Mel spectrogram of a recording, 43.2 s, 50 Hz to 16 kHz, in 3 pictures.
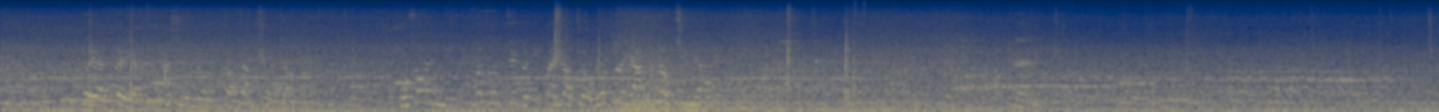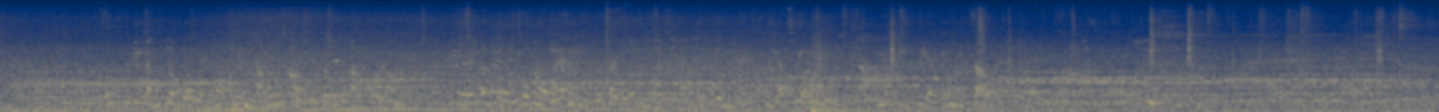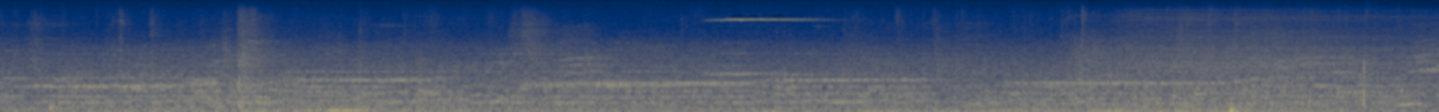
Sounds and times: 0.0s Traffic noise 43.1s

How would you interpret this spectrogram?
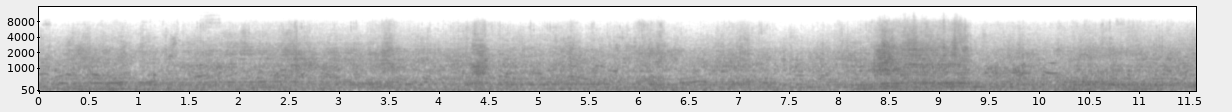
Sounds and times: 0.0s Open Modified Heat Races 11.5s

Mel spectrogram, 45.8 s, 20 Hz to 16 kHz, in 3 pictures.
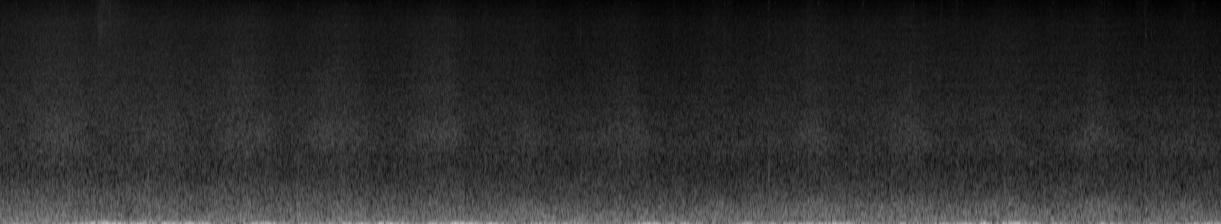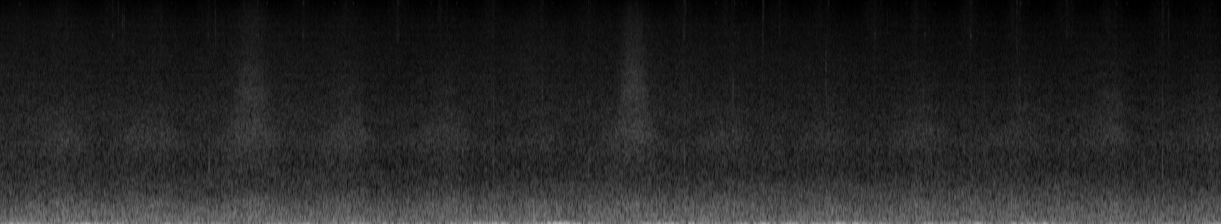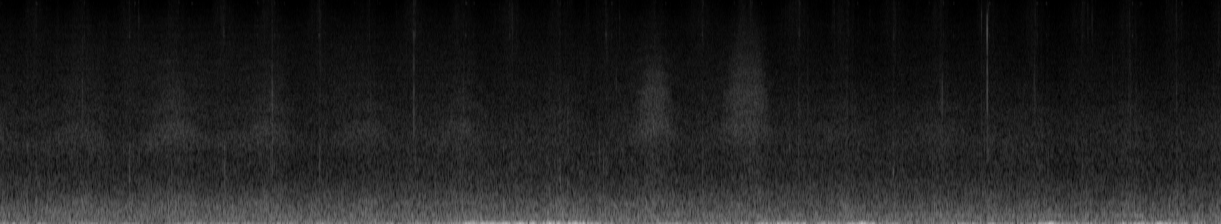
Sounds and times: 20.5s wind as it blasted through the hedgerows and trees 45.7s

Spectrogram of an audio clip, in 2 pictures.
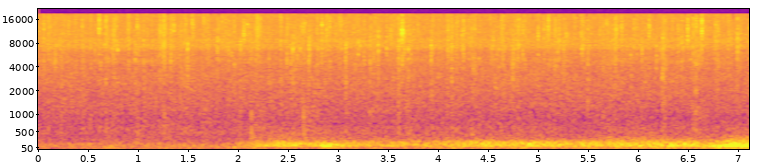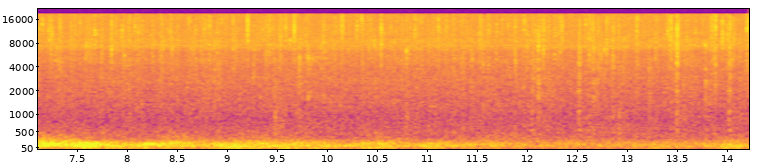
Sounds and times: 1.5s Storm from inside barn 14.2s

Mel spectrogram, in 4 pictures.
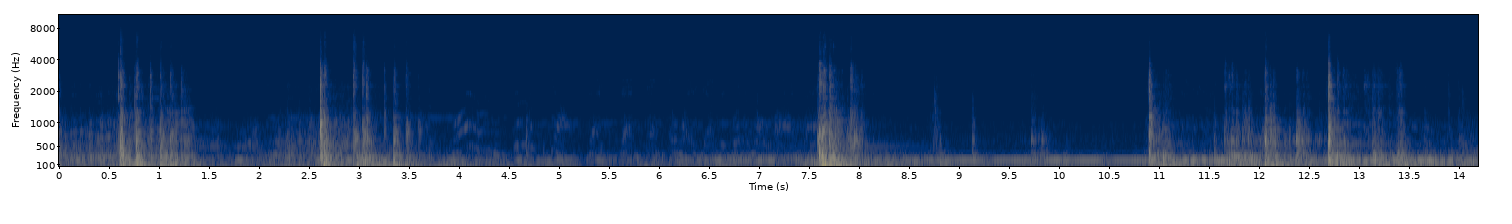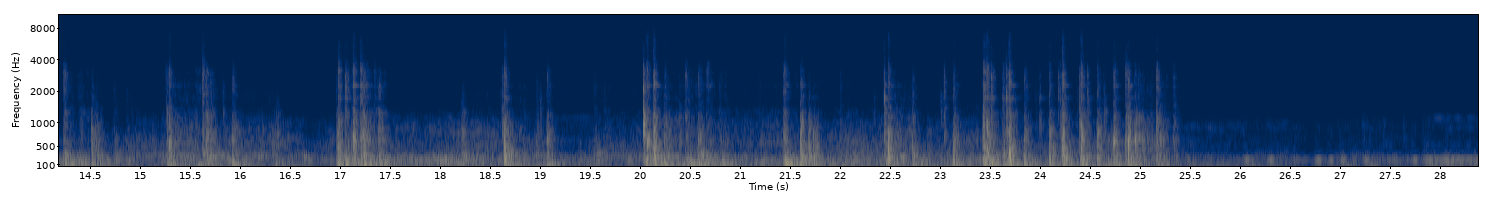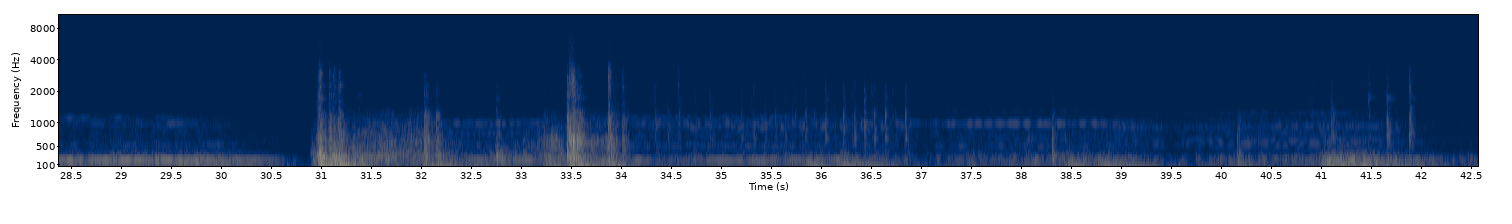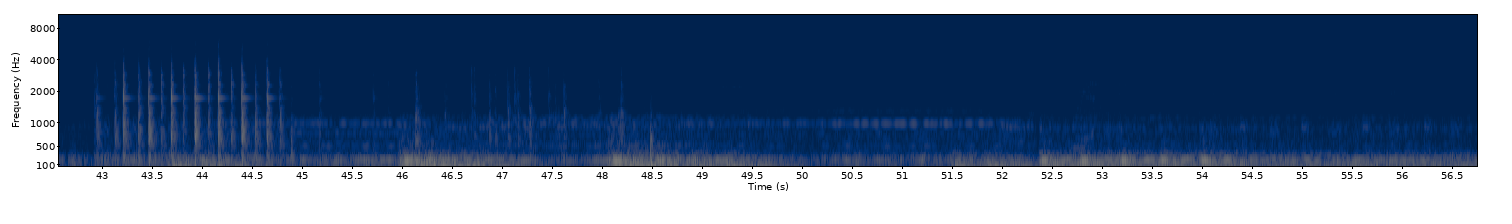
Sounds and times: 10.9s playing Pinball 25.4s
30.9s playing Pinball 36.9s
42.9s playing Pinball 45.2s

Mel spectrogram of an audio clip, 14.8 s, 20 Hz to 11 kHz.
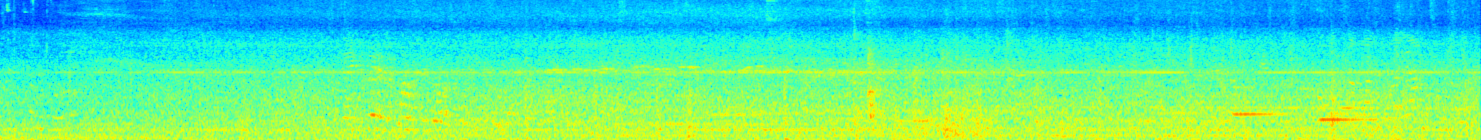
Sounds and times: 0.0s exiting the 7 train 14.8s

